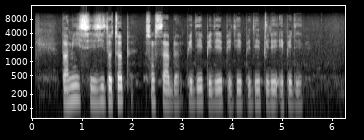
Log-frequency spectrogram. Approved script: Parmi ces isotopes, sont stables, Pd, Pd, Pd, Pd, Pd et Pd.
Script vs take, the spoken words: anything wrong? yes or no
no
